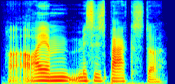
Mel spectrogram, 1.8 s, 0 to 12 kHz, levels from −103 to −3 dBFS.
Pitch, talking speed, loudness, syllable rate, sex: 130 Hz, 135 wpm, -20 LUFS, 3.2 syllables/s, male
